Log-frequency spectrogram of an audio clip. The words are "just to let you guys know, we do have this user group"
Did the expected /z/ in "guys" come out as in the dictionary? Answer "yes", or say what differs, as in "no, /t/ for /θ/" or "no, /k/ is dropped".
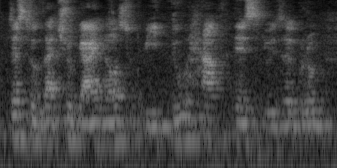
no, /z/ is dropped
